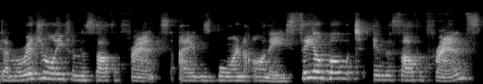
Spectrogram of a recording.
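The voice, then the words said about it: French accent. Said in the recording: “If you can hear my French accent,”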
